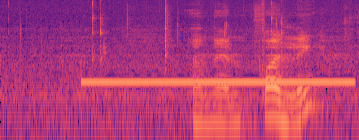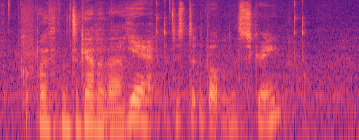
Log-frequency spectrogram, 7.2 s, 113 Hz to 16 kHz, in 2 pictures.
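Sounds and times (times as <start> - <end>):
steady synthesized sine tone of the second harmonic: 0.8 - 3.6
speech: 1.9 - 6.6.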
